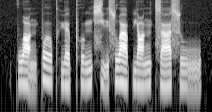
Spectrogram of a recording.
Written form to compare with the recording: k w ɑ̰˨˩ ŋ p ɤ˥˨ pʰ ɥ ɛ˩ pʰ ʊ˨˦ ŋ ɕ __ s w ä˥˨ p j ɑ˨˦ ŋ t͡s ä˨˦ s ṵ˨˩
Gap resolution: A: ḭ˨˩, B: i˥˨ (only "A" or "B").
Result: A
